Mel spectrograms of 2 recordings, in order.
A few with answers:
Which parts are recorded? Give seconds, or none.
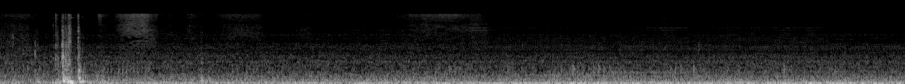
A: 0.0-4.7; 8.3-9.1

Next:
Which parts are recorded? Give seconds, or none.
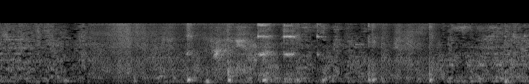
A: 0.0-0.9; 3.0-3.7; 4.4-5.3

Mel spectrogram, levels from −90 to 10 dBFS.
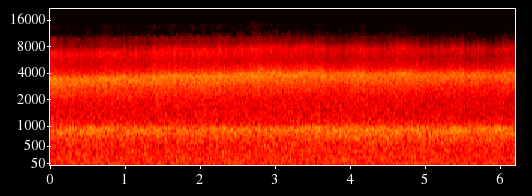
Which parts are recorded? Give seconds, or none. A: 0.0-6.2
